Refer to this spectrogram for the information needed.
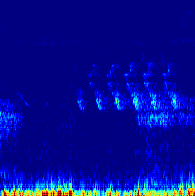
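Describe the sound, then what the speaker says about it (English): An unidentified wild bird repeats a rhythmic series of short, rising call notes outdoors at a moderate distance, over a steady low rumble of wind or background noise. "Does anybody know what bird type this is?"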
